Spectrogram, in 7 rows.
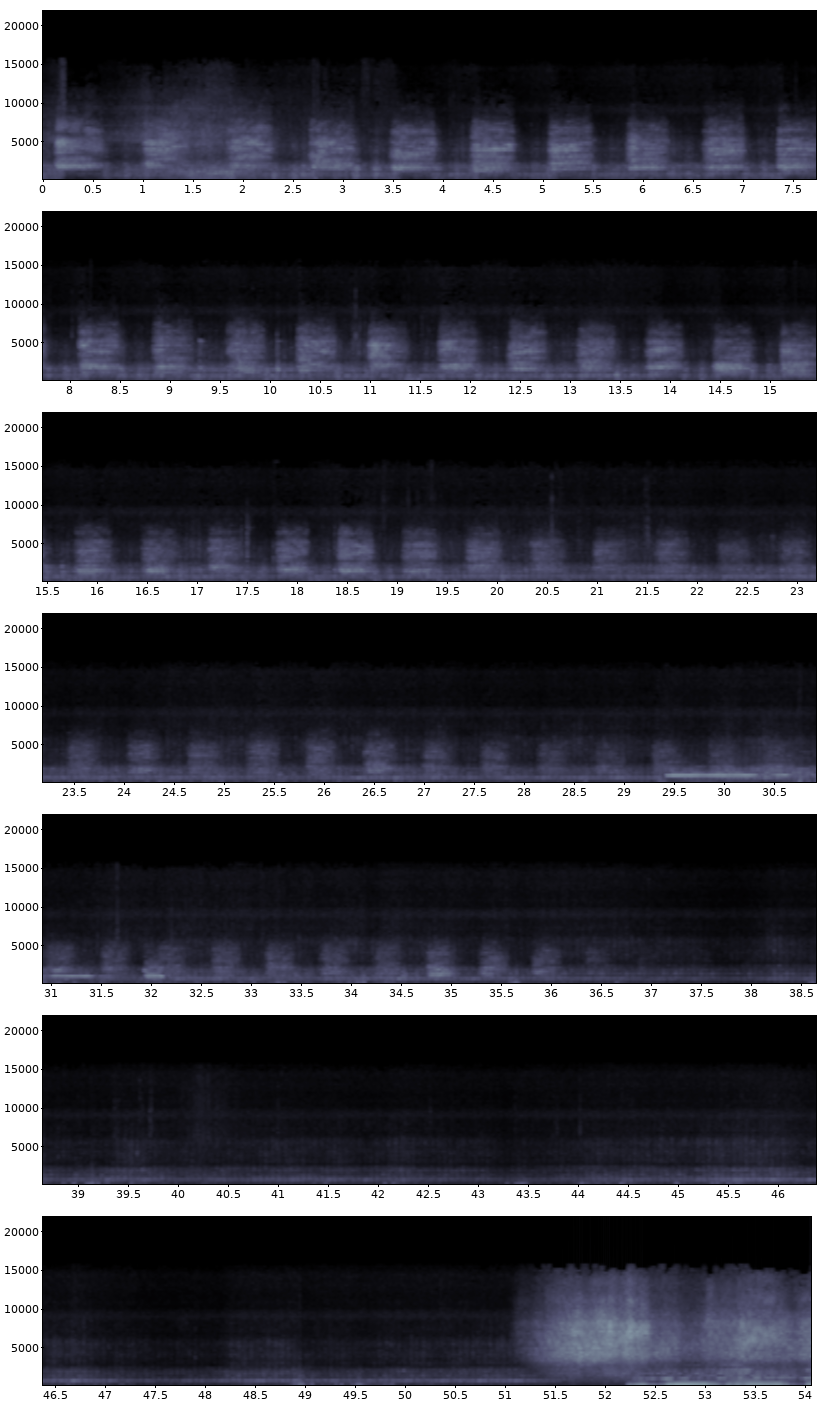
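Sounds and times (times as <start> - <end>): steam locomotive chuffing: 0.0 - 54.0
train whistle: 29.3 - 34.0, 51.2 - 54.0.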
